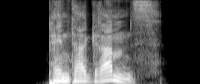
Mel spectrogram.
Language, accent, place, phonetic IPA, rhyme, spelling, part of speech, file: German, Germany, Berlin, [pɛntaˈɡʁams], -ams, Pentagramms, noun, De-Pentagramms.ogg
- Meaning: genitive singular of Pentagramm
